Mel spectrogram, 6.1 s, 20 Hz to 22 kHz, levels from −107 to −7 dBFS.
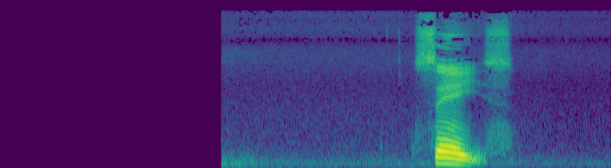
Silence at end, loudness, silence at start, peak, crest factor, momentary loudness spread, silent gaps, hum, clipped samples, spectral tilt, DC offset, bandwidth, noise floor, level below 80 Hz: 1.05 s; -17 LUFS; 4.15 s; -2 dBFS; 22 dB; 24 LU; none; none; under 0.1%; -4.5 dB/octave; under 0.1%; 16.5 kHz; -67 dBFS; -70 dBFS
